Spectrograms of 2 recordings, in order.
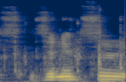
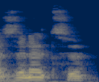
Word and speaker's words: Zenitsu: It's like um is it Zenitu? Yeah, Zenitsu.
